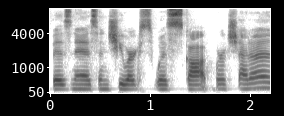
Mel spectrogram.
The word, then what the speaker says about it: Scott Borchetta: And then there's another girl that owns her own like stylist business, and she works with Scott Borchetta. Is that how you say his name? Yeah. Yeah.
